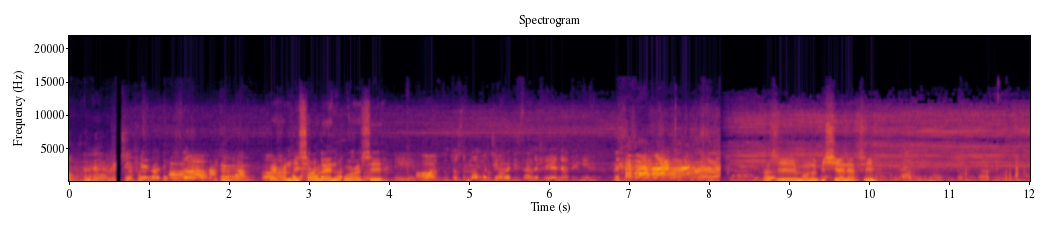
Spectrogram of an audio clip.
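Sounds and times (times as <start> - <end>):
people talking: 0.7 - 12.0.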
